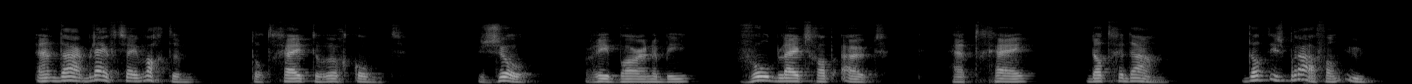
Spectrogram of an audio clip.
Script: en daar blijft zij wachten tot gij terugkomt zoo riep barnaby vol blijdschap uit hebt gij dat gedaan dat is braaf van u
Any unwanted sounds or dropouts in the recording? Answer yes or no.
no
